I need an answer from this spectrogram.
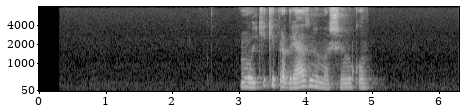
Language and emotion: Russian, neutral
